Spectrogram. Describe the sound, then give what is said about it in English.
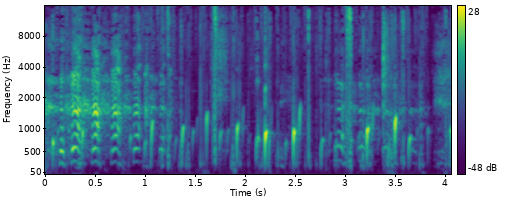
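A voice imitates popcorn popping with a rapid, irregular flurry of wet mouth pops and clicks, fairly loud and dense, opening with a brief voiced, throaty tone under the first pops. “You're really outdoing yourself with the noise mouth sound.”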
